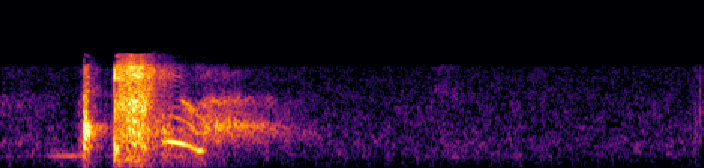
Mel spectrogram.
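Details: Person near the end of a cold sneezing: a quick inward catch of breath, then one forceful explosive sneeze fading into quiet room noise.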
